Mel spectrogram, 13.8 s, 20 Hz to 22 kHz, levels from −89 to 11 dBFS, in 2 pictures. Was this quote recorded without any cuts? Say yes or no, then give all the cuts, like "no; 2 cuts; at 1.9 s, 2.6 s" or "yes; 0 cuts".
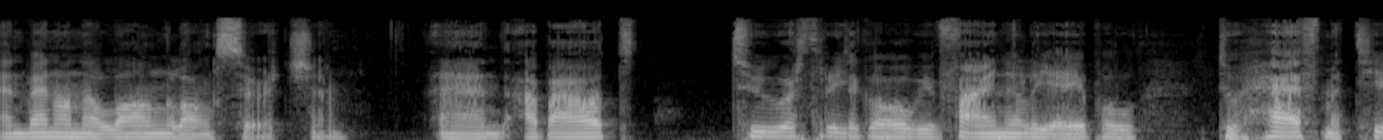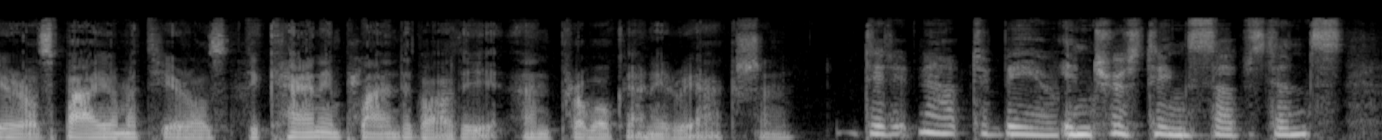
no; 7 cuts; at 4.2 s, 4.7 s, 8.2 s, 9.0 s, 9.7 s, 11.5 s, 12.2 s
